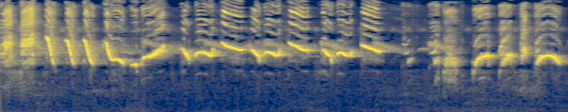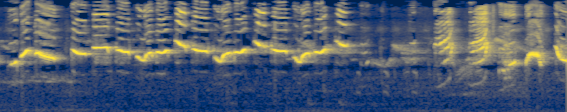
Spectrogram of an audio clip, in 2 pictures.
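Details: Chinese hwamei, 'ngũ trường' singer, dancing as it sings: long vigorous run of loud slurred whistles and rapid chattering notes, phrases varying and repeating with brief breaks, very loud throughout.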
